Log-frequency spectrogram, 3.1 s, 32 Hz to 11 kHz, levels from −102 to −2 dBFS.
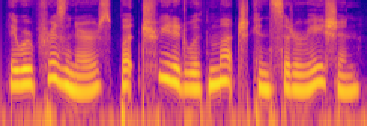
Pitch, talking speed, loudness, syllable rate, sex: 215 Hz, 155 wpm, -17 LUFS, 5.6 syllables/s, female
